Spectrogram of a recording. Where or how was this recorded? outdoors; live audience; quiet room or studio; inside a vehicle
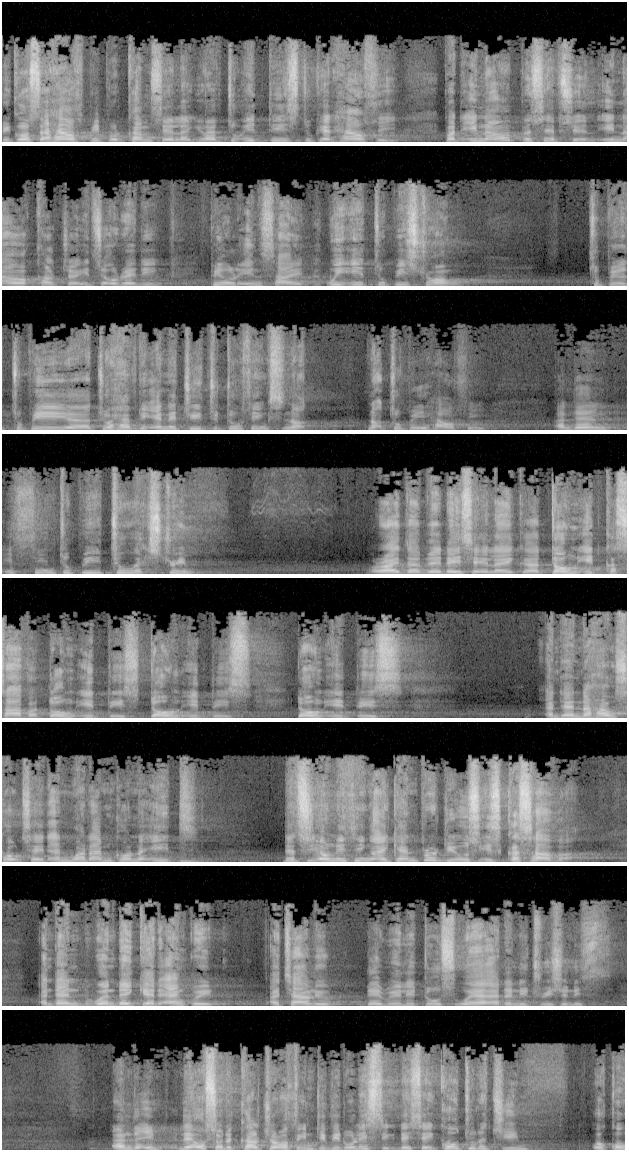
live audience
